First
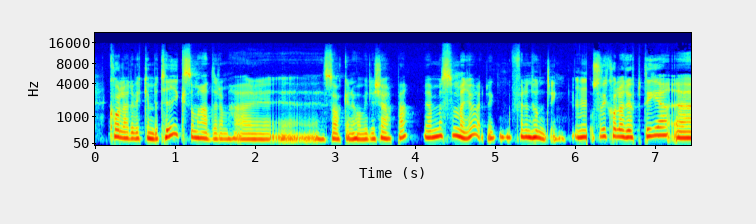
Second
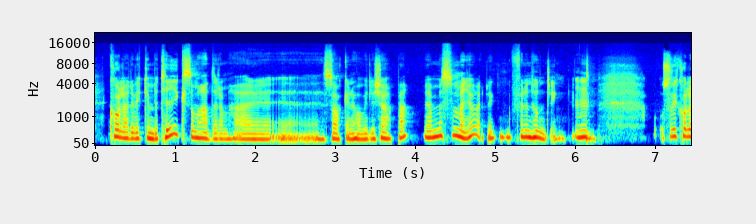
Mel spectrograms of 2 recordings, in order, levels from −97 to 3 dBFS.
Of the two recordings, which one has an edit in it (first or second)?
first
